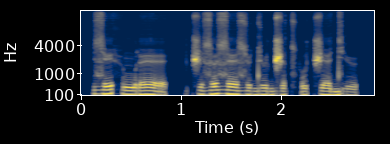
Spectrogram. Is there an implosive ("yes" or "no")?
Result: no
